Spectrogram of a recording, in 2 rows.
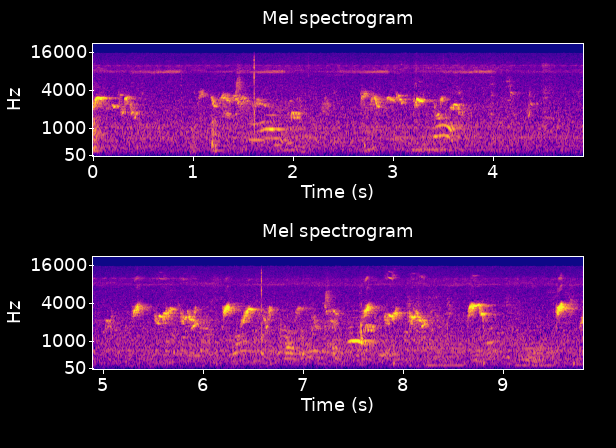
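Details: Red-whiskered bulbul used as a trapping decoy, 28 September 2017; many quick whistled and chattering phrases, denser in the second half, with brief clicks and a low hum in the background.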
